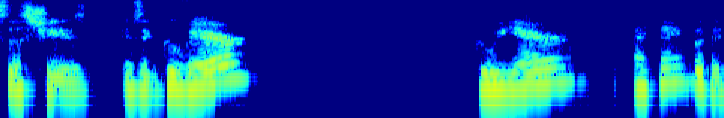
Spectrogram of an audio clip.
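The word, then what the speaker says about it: Gruyère: I pronounce it Gruyere. Yeah, I think you're right. Gruyere.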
